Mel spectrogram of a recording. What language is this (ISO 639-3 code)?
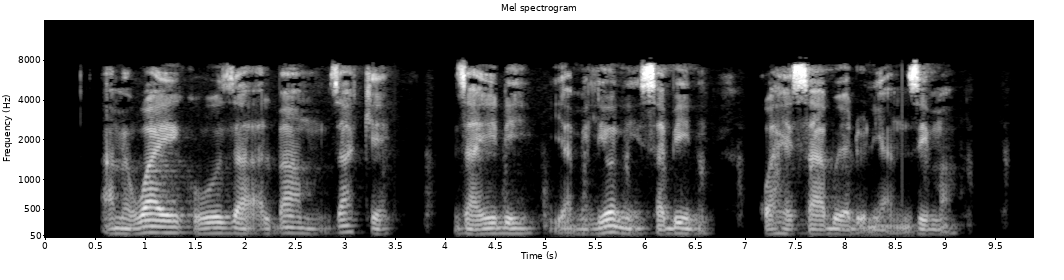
swa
